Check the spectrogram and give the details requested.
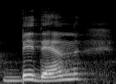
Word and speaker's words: bedaine: La bedaine, au Québec, on prononce souvent bedaine. Puis si je dis que mon oncle se promène en bédaine sur le terrain, ça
